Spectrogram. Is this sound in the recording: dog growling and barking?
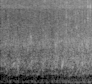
no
